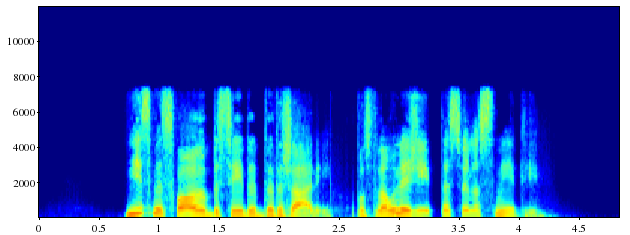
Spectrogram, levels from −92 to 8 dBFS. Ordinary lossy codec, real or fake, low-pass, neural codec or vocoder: none; fake; 7.2 kHz; codec, 16 kHz, 0.5 kbps, X-Codec, HuBERT features, trained on general audio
